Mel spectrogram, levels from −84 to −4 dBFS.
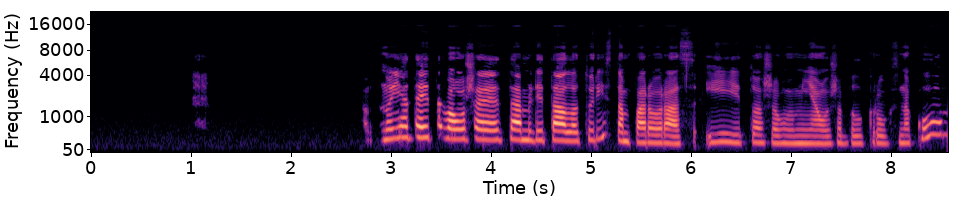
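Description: No technical faults can be heard anywhere in this recording.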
